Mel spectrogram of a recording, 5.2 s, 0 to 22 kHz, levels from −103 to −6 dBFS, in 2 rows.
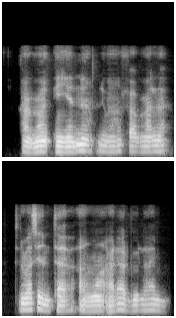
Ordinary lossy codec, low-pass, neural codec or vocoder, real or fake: none; none; codec, 16 kHz, 0.8 kbps, ZipCodec; fake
